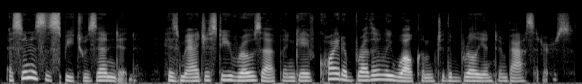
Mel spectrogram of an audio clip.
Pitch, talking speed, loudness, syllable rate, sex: 185 Hz, 215 wpm, -20 LUFS, 6.0 syllables/s, female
